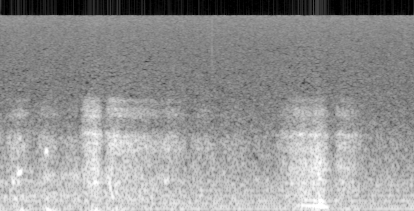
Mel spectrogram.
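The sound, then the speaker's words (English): Two slow, soft breaths during a mindfulness exercise, each a gentle airy rush about a second and a half apart, quiet with no talking. “They're like expressing a kind of gratitude and appreciation for breathing.”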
